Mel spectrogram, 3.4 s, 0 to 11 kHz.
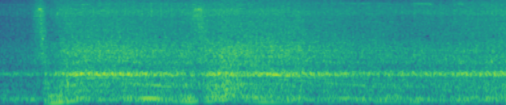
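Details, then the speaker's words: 2007 Dodge Caravan mobility van, 3.8 V6, about 67,000 miles, hood open: after start-up catch, smooth steady idle with faint even hum, no squeal, tapping, belt squeak or smoke; healthy engine. "let's pop the hood so you can listen to it run underneath it's got a 3.8 v6 idle smooth"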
